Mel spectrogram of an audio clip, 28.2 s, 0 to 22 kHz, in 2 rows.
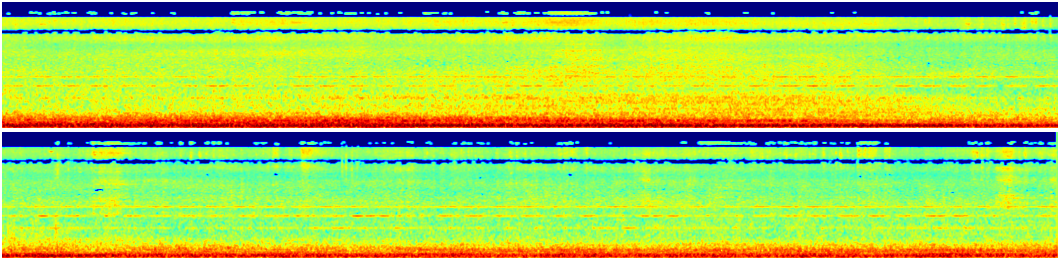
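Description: Two freight trains passing at once: tank cars rolling steadily through a grade crossing while a second freight crosses a bridge behind. A deep locomotive rumble, heaviest in the first half and easing after, comes from the second train's mid-train GE C44-9W distributed-power unit going by.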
